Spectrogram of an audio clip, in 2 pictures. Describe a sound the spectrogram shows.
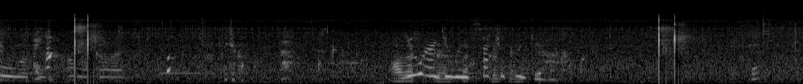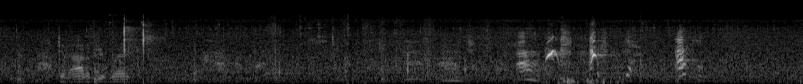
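A woman talks to a dog in a high, coaxing voice nearby.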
